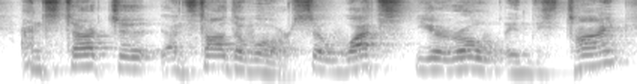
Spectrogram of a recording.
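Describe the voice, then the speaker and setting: Speaking at a moderate pace with an Arabic accent, a man with a high-pitched voice is heard over audible room echo. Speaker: health educator. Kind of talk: livestream talk. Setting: livestream. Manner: halting.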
